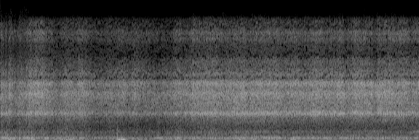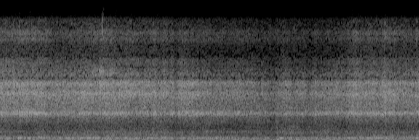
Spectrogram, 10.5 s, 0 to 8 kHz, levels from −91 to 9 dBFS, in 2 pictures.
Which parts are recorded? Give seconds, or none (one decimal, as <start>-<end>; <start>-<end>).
0.0-4.6; 5.8-10.5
